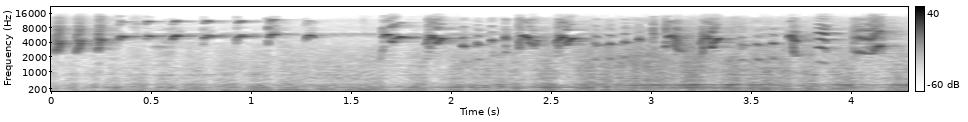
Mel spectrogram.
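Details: Long-tailed shrike (cendet) training material, one-track style: a busy burst of sharp high chirps and quick varied whistled notes, tightly packed, with a faint low hum underneath.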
